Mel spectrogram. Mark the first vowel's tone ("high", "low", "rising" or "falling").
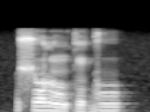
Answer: high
